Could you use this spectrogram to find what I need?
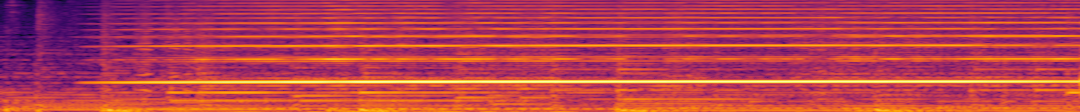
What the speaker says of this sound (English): The emergency alarm consists of a combination of sirens outside and bells inside buildings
